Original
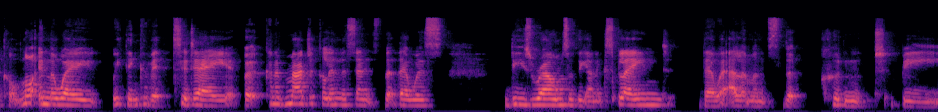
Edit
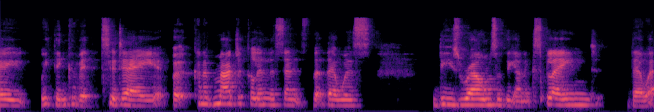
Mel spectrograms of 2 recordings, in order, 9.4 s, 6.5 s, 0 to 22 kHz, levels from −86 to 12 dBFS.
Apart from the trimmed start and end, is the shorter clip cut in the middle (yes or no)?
no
